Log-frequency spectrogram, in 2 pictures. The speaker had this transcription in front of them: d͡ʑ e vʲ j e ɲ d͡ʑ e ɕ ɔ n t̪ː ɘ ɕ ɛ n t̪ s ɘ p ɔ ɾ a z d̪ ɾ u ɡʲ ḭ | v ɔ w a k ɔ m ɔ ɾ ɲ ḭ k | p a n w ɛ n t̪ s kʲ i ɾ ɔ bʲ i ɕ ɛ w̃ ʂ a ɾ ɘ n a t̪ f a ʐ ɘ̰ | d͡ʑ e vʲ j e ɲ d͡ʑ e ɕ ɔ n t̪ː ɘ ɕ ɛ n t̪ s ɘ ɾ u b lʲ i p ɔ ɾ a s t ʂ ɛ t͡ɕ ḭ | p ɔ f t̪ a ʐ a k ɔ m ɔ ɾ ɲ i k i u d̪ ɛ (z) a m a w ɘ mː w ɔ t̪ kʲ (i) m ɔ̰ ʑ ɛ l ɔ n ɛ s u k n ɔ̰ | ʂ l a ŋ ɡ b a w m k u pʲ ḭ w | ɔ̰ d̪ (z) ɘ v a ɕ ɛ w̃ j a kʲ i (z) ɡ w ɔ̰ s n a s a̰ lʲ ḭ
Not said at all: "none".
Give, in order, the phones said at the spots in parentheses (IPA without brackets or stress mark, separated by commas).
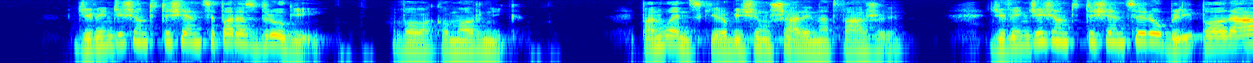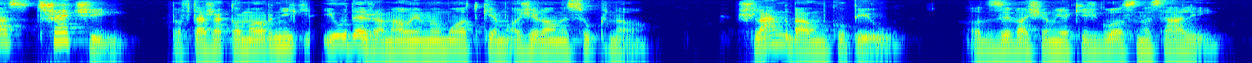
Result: ʐ, ɛ, z, ʑ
